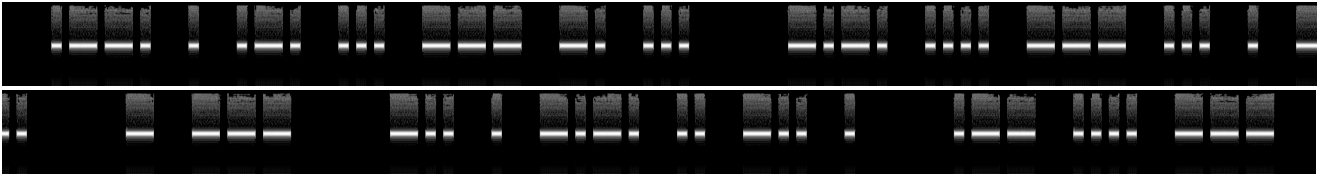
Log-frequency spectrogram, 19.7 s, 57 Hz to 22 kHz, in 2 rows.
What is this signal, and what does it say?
Morse code, heard as a keyed tone, about 18 wpm, spaced as for 15 wpm, 1000 Hz. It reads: PERSONS CHOSEN TO DECIDE WHO
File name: qotdfiles / 15wpm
